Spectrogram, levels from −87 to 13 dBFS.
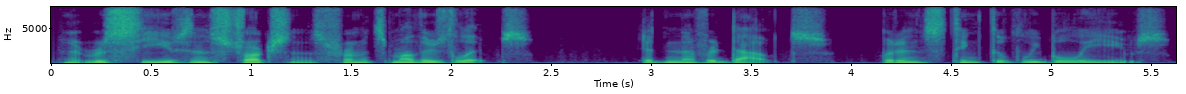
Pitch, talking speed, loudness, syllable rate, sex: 120 Hz, 150 wpm, -20 LUFS, 5.5 syllables/s, male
